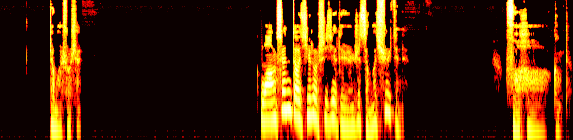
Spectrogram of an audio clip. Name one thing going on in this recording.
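An elderly man speaks calmly and slowly into a close microphone, with long pauses.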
